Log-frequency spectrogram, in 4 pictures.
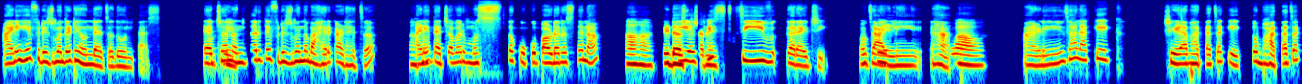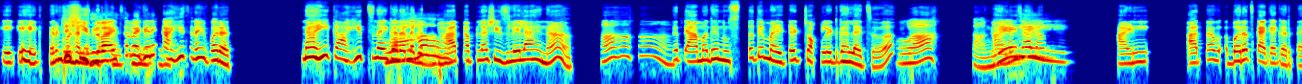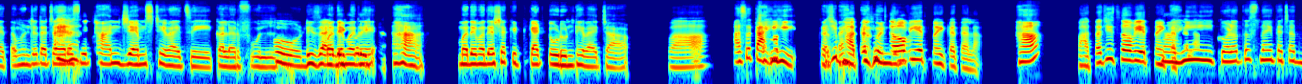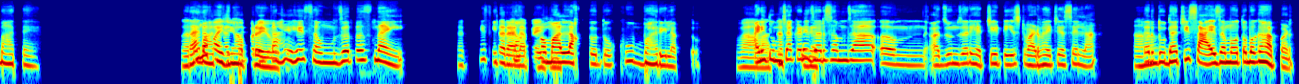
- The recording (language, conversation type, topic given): Marathi, podcast, उरलेले अन्न चांगले कसे पुन्हा वापरता?
- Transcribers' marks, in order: stressed: "मस्त"; in English: "डस्ट"; in English: "सीव्ह"; laughing while speaking: "हे एकतर कोणाला विश्वासच बसाय"; anticipating: "म्हणजे शिजवायचं वगैरे काहीच नाही परत?"; anticipating: "नाही, काहीच नाही करायला लागत. भात आपला शिजलेला आहे ना"; joyful: "वॉव!"; in English: "आयडिया"; chuckle; in English: "कलरफुल"; laughing while speaking: "करता येतं म्हणजे"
